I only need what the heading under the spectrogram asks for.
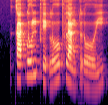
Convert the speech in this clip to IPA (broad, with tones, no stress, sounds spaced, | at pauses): k a˦˥ k̚ l o˥˩ n pʰ e˨˩ ʔ l oː˦˥ pʰ l a˩˦ ŋ p r oː˩˦ j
